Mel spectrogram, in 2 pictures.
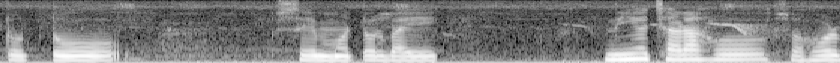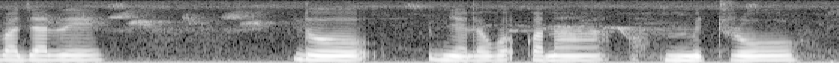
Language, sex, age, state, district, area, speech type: Santali, female, 30-45, West Bengal, Birbhum, rural, spontaneous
